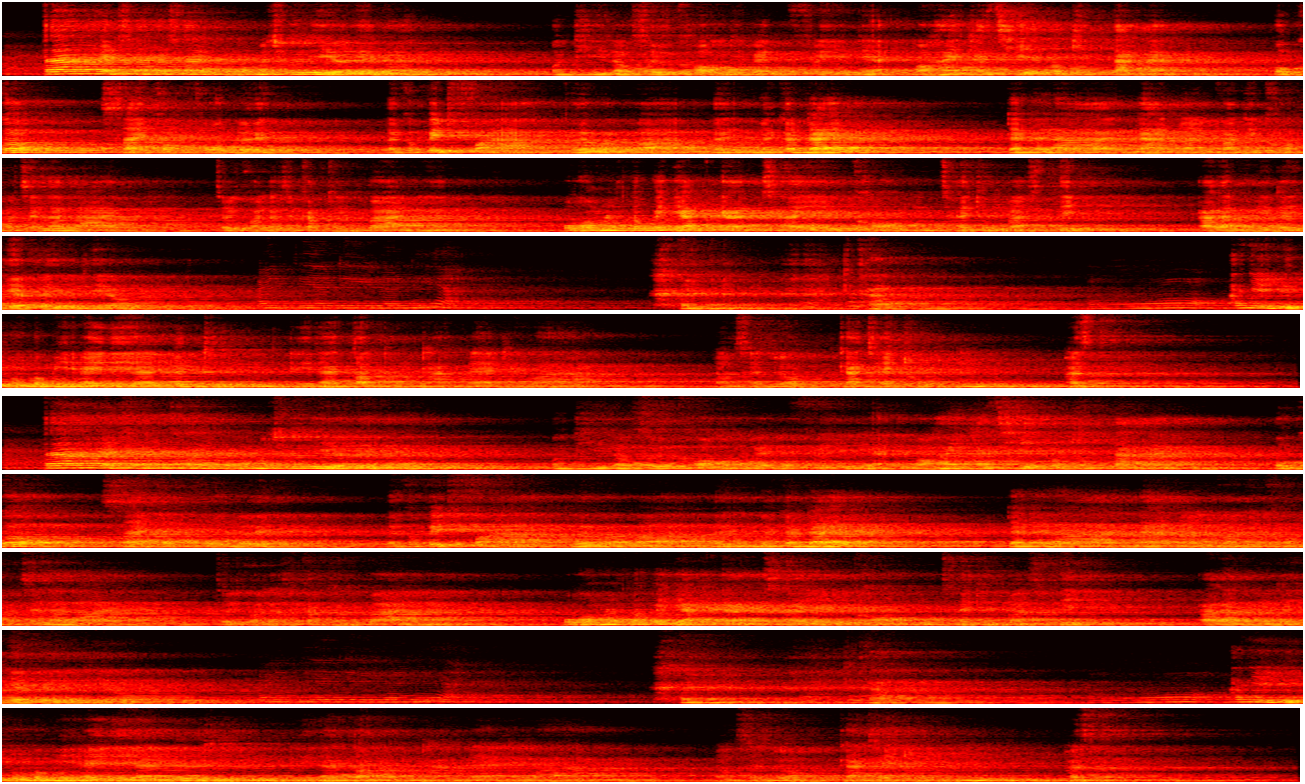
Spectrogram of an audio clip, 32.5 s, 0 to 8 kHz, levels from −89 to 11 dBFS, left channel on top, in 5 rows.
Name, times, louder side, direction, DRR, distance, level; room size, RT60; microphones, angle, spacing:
voice 1, 0.2-2.1 2.7-5.9 6.4-6.7 7.0-7.9 8.4-10.9 11.5-13.7 14.1-15.3 15.8-18.4 19.0-20.2 22.8-24.0 25.7-29.0 29.6-31.5, left 1 dB, 50° left, 0 dB, 4.9 m, -23 dB
voice 2, 15.8-16.4 20.8-21.9 23.5-24.0 24.9-25.6 26.0-26.1, left 1 dB, 90° left, -2 dB, 2.3 m, -38 dB
23.5 x 22.0 x 6.8 m, 2.9 s
head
